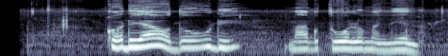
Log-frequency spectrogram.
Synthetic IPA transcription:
kɔdjaɔd̪oudi | maɡt̪wolomaɲɛna

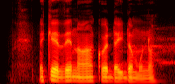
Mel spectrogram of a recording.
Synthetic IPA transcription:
nekeːðenawakwɛdaidɔmonɔ

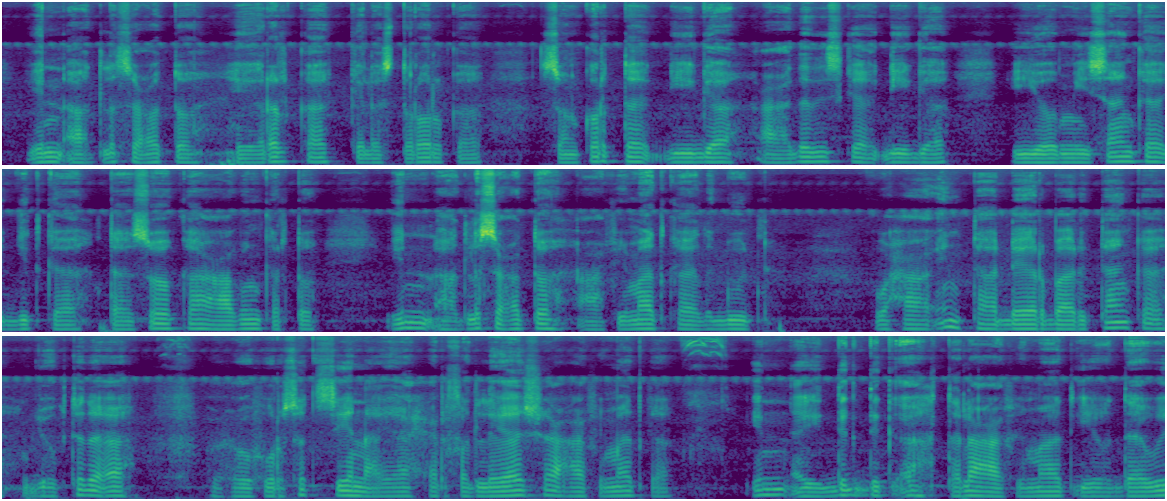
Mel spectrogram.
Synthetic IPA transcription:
ʔɪnʔaːd̪lɐsɔʕɔt̪ʰɔhɛːɾɐrkʰɐkʰɐlɐst̪ʰɛɾɔːlkʰɐ | sɔŋkʰɔrt̪ʰɐɖiːɡɐʕɑːðɐðɪskʰɐɖiːɡɐ | ijɔmiːsaːŋkʰɐt͡ʃɪd̪kʰɐt̪ʰaːsɔːkʰɐʕɑːβɪŋkʰɐrt̪ʰɔ | ʔɪnʔa̰ːd̪lɐsɔʕɔt̪ʰɔʕɑːfɪmaːd̪kʰaːðɐɡuːd̪ | wɑħɑːʔɪnt̪ʰaːɖɛːrbaːɾɪt̪ʰaːŋkʰɐt͡ʃɔːɡt̪ʰɐðɐːh | wɑħuːfʊrsɐd̪siːnɐjaːħɪrfɐd̪lɐjaːʃɐʕɑːfɪmaːd̪kʰɐ | ʔɪnɛjd̪ɛɡd̪ɛɡɐht̪ʰɐlɐʕɑːfɪmaːd̪ijɔd̪aːwi

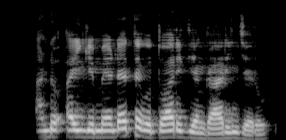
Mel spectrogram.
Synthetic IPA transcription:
andoʔaiŋɡemɛːɳɖɛːt̪ɛɣot̪waːɾiðjaŋɡaːɾiɲd͡ʒɛɾo

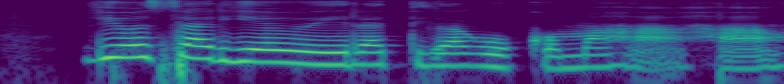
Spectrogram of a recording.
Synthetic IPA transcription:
ðjɔsaɾjɛweɾatiɣaɣokɔmaɦa̰ha

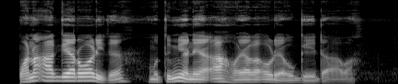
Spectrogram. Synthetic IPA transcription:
wanaʔaɡeaɾwaɾiɾɛ | motumianea̰ʔaɦɔjaɣaoɾeaoɡeːda̰ːwa

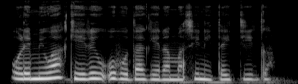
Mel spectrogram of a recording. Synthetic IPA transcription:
oɾemiwakeɾeuʔoɦoðaɣeɾamasinitaitiːɡa

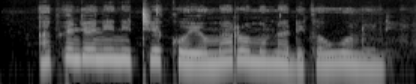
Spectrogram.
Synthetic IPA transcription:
apeɲd͡ʒoninitjekojɔmaɾɔmɔnadekawononi

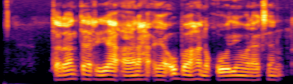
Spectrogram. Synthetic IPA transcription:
t̪ʰɐɾaːnt̪ʰɐrijɐɦɐ̰ʕaːnɐɦɐʔɐ̰jaːʔʊbaːɦɐnquːðinwɑnaːɡsɐn

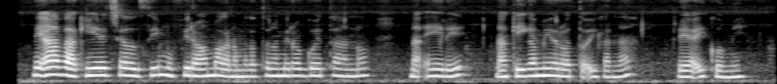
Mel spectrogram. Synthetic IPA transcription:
neaðakeiɾɛt͡ʃɛlsimofiɾawamaɣanamatatonameɾɔɡɔɛtanɔ | naʔeɾe | nakeiɣameɔɾɔtɔiɣana | ɾeaikomi

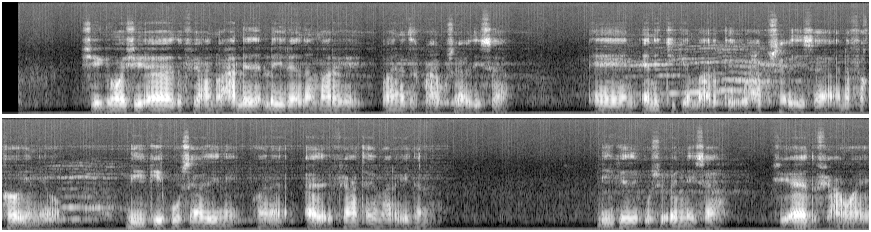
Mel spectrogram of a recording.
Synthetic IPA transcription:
ʃɛjɡɐwɑːʃɛjaːd̪ʊfiːʕɑ̰nwɑħɑːllɐjɪɾa̰ːða̰ːmaɾɐɣɛ | wɑnɐd̪ɐd̪kʰwħɑːkʰʊ̥sɔʕɔ̰ðɛjsa̰ː | ʔɛnʔɛnɛrt͡ʃɪɡɐ̰ma̰ːɾɐk̚t̪ʰɛ̰jwɑ̰ħɑːkʰʊ̥sɔʕðɛsa̰ːnɐfɑqʰɑ̰nɔ̰ | ɖiːɡɛjkʰʊsaʕðɛjnɛwaːnɐ̰ʔaːd̪ɛ̰ʊfiːʕɑnt̪ʰɐhɛmaːɾɐ̰ɣɛ̰jd̪ɐn | ɖiːɡɛːðɛjkʰʊsɔʕnɛjsaː | ʃɛaːd̪ʊfiːʕɑ̰nwɑ̰ːjɛ̰

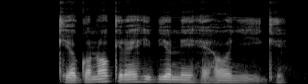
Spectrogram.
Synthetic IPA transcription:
keɔɡɔnɔkeɾɛɦiðjɔneɦɛɦɔɲiːɡe

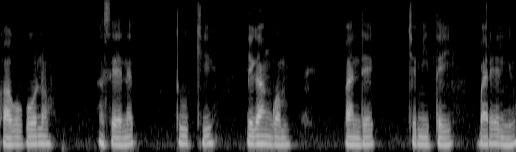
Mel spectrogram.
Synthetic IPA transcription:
kʰakokonɔ | asɛnɛt | tːukʰːi | eɡaŋɡwam | pandek̚ | t͡ʃemitei | baɾɛnɲu

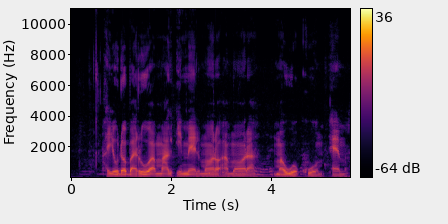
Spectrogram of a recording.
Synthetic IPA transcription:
ajʊdɔbaɾuamaɡimelmɔɾɔ̰ʔa̰mɔɾamawokwomɛma

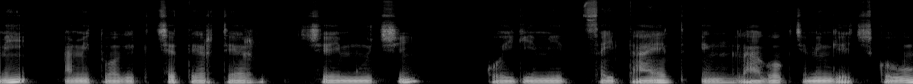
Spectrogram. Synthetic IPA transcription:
mi | amitwaɡikt͡ʃetɛɾteɾ | t͡ʃejmut͡ʃi | koiɡimitsajtaɛdɛŋla̰ɡɔkt͡ʃemiŋɡḛt͡ʃkowu

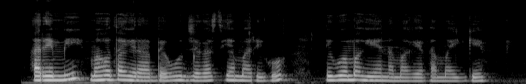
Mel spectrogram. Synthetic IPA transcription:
aɾemimahoðaɣeɾabɛɣod͡ʑɛɣasiamaɾiɣo | neɣwɔmaɣeɛnamaɣɛðamaiɡe

